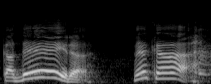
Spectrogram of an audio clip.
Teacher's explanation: Olha lá, onde se prolongou no dei, aquela é a sílaba tônica.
